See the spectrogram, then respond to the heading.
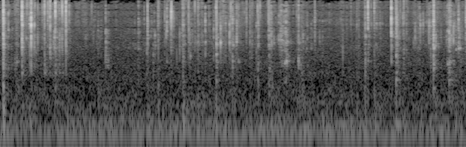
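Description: A solid beige soap bar held in the hand is scraped with a metal blade into curls. The sound is a quiet series of crisp, bright scraping and crackling strokes, almost all high-pitched with very little low end, each dying away at once.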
